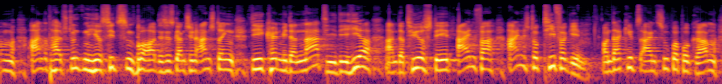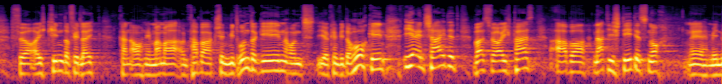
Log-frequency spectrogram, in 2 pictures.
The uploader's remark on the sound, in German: Konfirmationsgottesdienst.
